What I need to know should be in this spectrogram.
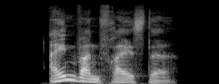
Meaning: inflection of einwandfrei: 1. strong/mixed nominative/accusative feminine singular superlative degree 2. strong nominative/accusative plural superlative degree
- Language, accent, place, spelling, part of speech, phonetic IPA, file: German, Germany, Berlin, einwandfreiste, adjective, [ˈaɪ̯nvantˌfʁaɪ̯stə], De-einwandfreiste.ogg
